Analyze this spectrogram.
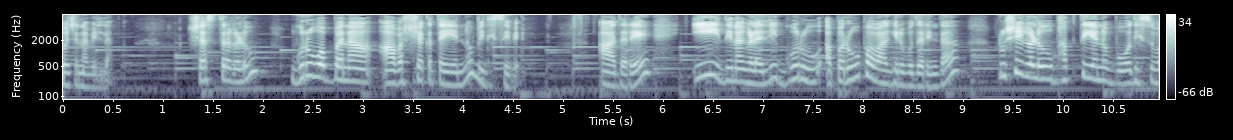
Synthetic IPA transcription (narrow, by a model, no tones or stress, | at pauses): ɔːd͡ʒɐnɐʋḭlːɐ̰ | ʃɐst̪ɾɐɡɐɭuɡuɾuʋɔbːɐnɐaːʋɐʃjɐkɐt̪ɛjɐnːuʋid̪ʱisiʋe̞̰ | aːd̪ɐɾe̞iːd̪inɐɡɐɭɐlːiɡuɾuʔɐpɐɾuːpɐʋaːɡiɾuʋud̪ɐɾind̪ɐkɾuʂiɡɐɭubʱɐkt̪ijɐnːuboːd̪ʱisuʋ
